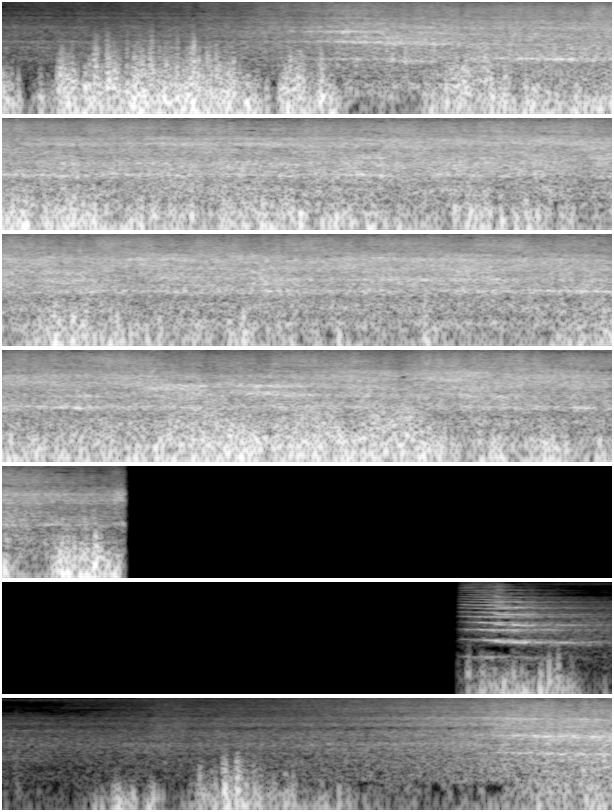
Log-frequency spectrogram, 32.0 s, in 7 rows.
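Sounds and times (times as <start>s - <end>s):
train wheels rushing on rails: 0.0s - 19.2s, 26.6s - 32.0s.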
